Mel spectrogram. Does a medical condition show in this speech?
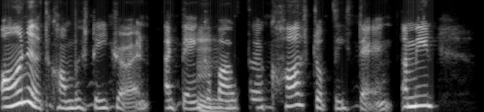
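Yes: deafness; about 99 percent hearing loss, hearing aids worn whole life, cochlear implant candidate but declined; wears hearing aids, relies heavily on lip reading, does not sign, not fluent in ASL.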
